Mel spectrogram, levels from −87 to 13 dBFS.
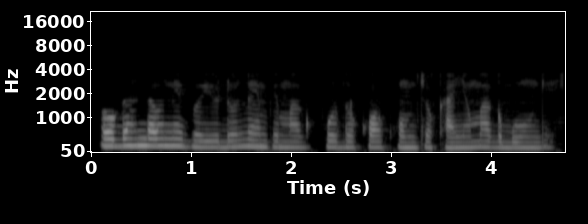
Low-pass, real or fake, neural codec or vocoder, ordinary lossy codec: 3.6 kHz; real; none; none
